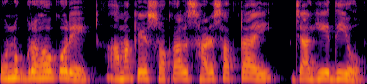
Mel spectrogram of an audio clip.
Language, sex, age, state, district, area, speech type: Bengali, female, 60+, West Bengal, South 24 Parganas, rural, read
